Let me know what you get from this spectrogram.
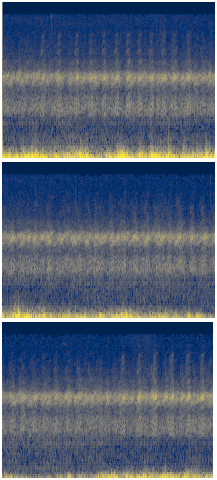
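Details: Summer night frog choir, a rapid pulsing trill of massed callers in two bands, loudest low rumbling early on, easing toward the end.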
